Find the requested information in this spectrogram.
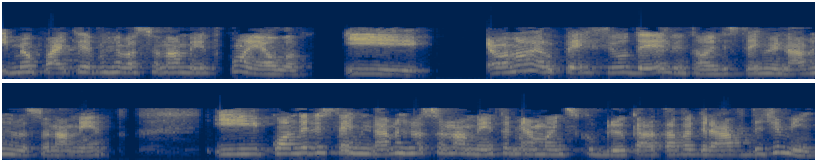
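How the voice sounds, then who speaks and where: At a very fast pace, a woman talks in a fairly high pitch with ordinary pitch variation and very even loudness. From Brazil, Minas Gerais interior (Caeté). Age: 20s. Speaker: guest sharing life testimony. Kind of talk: testimony.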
